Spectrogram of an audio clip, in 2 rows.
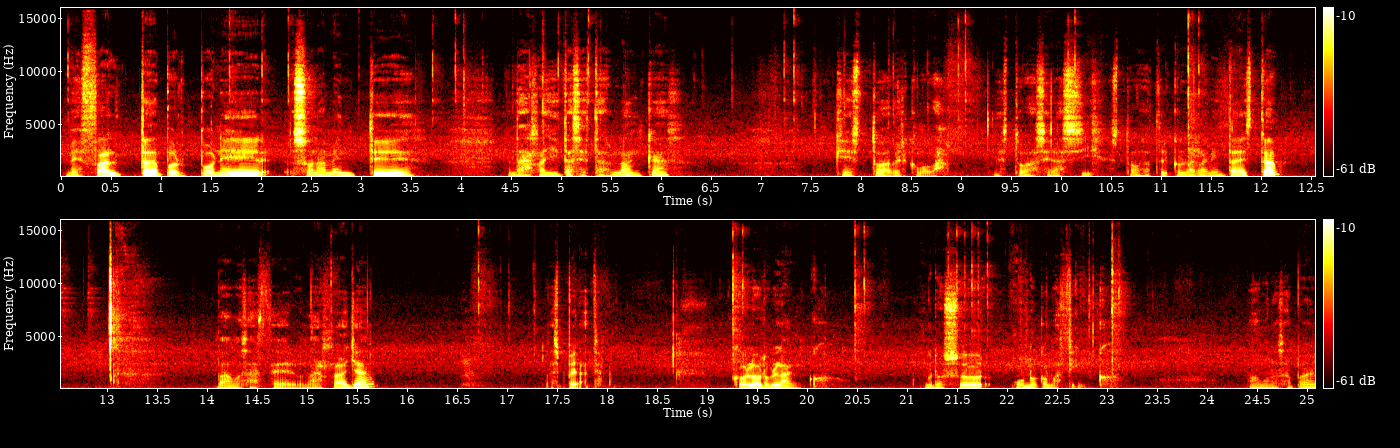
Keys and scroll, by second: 3.6 space, 4.9 space, 8.6 shift+super+g, 17.2 super+z, 22.4 1, 23.0 Return.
